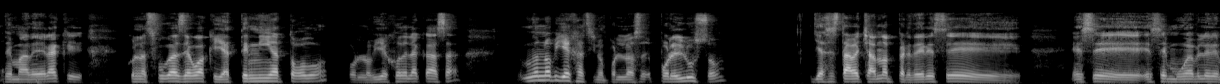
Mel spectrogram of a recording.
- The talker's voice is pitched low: Yes, low, 130 Hz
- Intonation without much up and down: No, average, 3.2 semitones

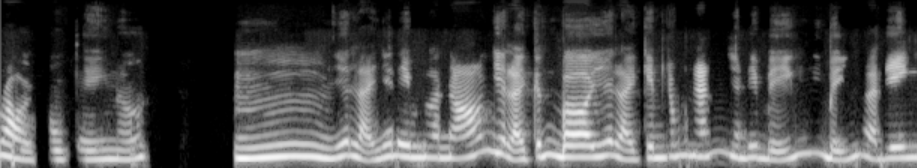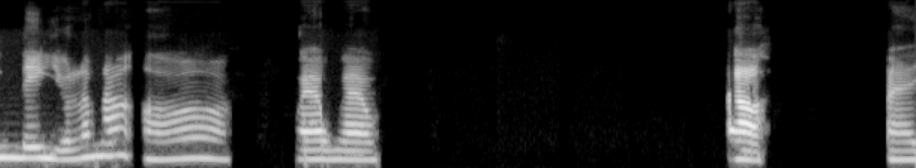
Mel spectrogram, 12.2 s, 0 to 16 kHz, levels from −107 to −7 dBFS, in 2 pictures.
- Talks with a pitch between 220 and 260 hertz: Yes, high, 235 Hz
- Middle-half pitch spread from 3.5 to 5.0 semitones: Yes, average, 4.4 semitones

